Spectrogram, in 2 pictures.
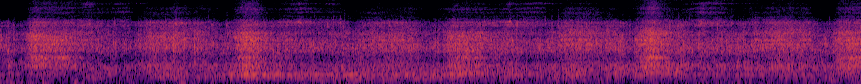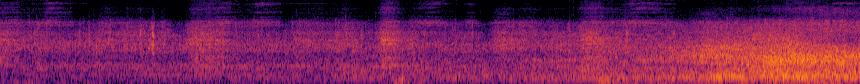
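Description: Wind rushing over the microphone along with a motorcycle's running engine and tyre noise at road speed, swelling louder about ten seconds in.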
